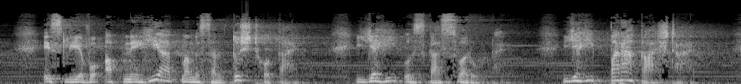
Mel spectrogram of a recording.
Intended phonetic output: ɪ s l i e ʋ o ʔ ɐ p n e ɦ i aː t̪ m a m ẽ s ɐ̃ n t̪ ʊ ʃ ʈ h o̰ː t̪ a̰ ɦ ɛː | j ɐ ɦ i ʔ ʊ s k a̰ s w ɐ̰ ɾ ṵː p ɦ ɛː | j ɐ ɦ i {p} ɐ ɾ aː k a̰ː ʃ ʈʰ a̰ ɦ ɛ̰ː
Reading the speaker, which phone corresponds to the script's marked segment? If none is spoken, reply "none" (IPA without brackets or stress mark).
p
